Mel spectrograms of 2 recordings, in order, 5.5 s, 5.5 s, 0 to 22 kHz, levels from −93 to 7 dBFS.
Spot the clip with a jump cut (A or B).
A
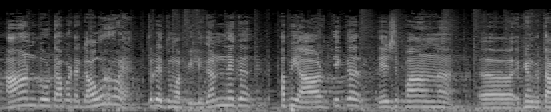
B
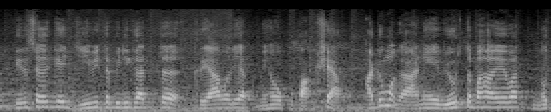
A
